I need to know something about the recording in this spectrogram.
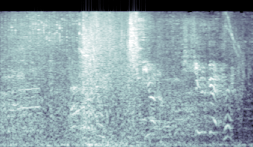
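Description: An explosion booms in a game.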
